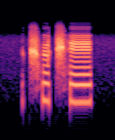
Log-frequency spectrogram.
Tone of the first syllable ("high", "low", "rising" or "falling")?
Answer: high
